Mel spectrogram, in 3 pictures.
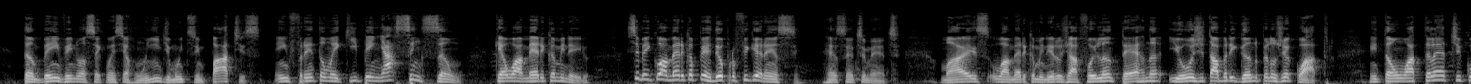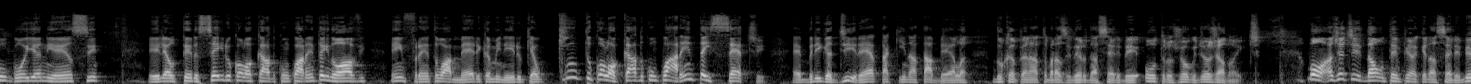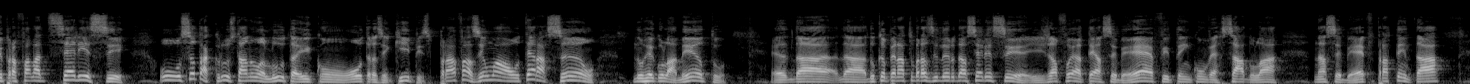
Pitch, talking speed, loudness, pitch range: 140 Hz, 180 wpm, -23 LUFS, 115-165 Hz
